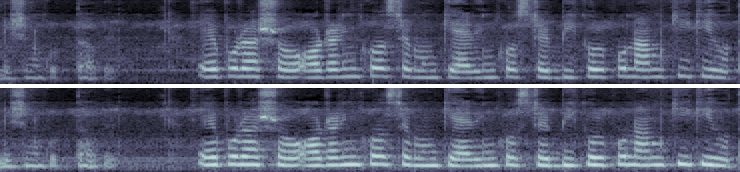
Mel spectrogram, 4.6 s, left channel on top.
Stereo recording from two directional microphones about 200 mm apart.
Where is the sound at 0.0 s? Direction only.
15° left (ahead or behind).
